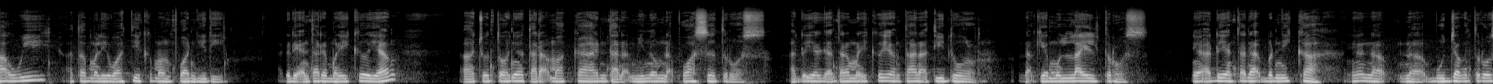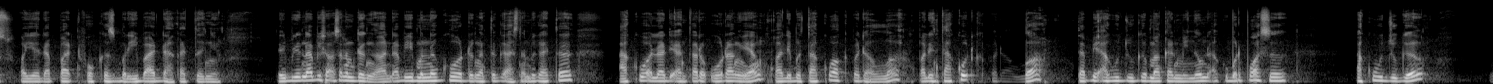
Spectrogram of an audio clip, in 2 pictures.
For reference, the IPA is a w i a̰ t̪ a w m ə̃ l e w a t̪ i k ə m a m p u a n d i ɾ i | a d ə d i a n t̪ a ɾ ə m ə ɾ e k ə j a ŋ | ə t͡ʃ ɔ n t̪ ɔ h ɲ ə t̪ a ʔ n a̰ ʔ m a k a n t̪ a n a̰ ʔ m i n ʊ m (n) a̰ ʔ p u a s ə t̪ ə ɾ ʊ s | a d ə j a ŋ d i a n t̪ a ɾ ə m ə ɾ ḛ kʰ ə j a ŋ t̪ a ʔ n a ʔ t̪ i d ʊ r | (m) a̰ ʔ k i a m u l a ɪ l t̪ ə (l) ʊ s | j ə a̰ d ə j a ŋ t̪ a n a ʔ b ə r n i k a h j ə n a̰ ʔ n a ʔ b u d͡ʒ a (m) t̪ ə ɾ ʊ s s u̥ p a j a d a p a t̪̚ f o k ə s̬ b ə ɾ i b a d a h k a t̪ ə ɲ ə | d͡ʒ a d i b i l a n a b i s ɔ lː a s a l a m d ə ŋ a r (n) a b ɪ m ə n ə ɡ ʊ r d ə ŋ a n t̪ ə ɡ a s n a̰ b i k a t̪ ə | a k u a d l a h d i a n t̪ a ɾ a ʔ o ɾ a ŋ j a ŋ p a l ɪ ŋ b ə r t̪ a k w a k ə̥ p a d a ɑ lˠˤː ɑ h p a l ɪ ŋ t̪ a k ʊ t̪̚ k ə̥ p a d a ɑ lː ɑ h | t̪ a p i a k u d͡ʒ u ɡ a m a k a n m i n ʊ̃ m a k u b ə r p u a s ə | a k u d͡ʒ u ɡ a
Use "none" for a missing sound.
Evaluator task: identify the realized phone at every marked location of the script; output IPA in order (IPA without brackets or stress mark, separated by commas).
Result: n, n, ɾ, ŋ, n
